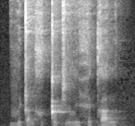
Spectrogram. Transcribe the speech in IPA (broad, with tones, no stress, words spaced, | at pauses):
vi˨˩ ʈa˨˩˨nxə˦˥k̚ʈo˨˩cɨ˨˩˦ li˨˩˦ he˦˥t̚ka˧n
